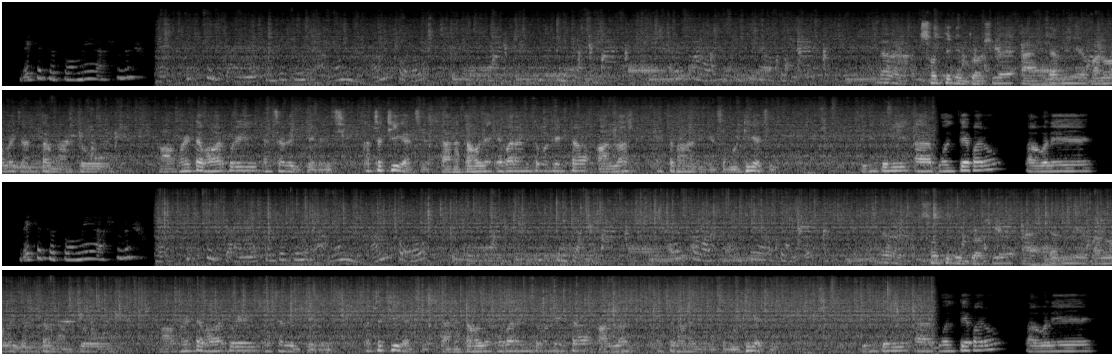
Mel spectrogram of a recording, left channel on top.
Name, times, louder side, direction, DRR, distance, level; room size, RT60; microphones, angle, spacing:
voice 1, 0.2-4.4 4.6-6.1 6.6-8.3 20.2-20.5, right 3 dB, 50° right, 0.5 m, -39 dB
sound 1, 1.5-20.4, right 5 dB, 80° right, 0.8 m, -33 dB
sound 2, 4.5-12.3, equal, 10° left, 1.0 m, -38 dB
sound 3, 6.3-6.7 10.3-10.7, left 4 dB, 75° left, 0.8 m, -36 dB
voice 2, 8.7-12.3 12.7-18.9 19.7-22.0, left 3 dB, 45° left, 0.5 m, -28 dB
3.7 x 2.2 x 2.4 m
head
